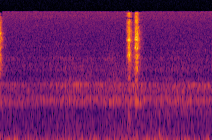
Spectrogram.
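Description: Steady motorcycle running and road noise while riding a rough dirt track. About a second in comes a sharp double mouse click, the sound effect of the like/subscribe animation.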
